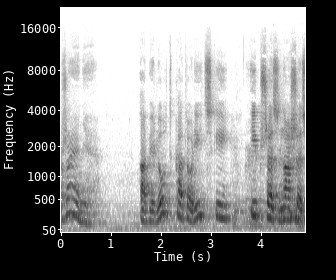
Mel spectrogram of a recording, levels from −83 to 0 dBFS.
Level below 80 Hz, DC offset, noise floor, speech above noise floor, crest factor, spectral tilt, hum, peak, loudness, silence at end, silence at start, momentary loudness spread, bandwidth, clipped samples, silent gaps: -50 dBFS; under 0.1%; -48 dBFS; 26 dB; 18 dB; -5 dB/octave; none; -4 dBFS; -22 LUFS; 0 s; 0 s; 15 LU; 15.5 kHz; under 0.1%; none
